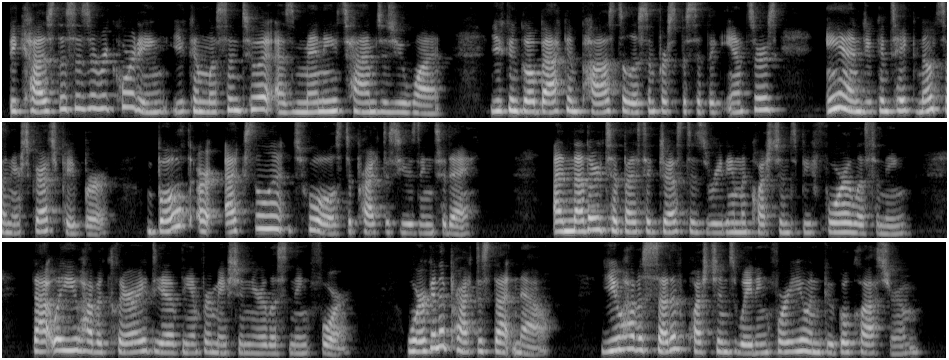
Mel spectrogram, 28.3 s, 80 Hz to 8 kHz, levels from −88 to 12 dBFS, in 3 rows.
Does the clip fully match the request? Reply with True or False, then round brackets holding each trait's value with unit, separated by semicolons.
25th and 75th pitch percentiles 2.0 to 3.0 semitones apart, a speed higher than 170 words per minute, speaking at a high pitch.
True (2.7 semitones; 180 wpm; 245 Hz)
